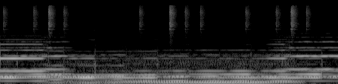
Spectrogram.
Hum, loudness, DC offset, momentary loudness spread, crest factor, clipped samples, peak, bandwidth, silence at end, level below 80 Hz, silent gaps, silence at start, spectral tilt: none; -29 LUFS; under 0.1%; 4 LU; 14 dB; under 0.1%; -14 dBFS; 17 kHz; 0 s; -40 dBFS; none; 0 s; -6.5 dB/octave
